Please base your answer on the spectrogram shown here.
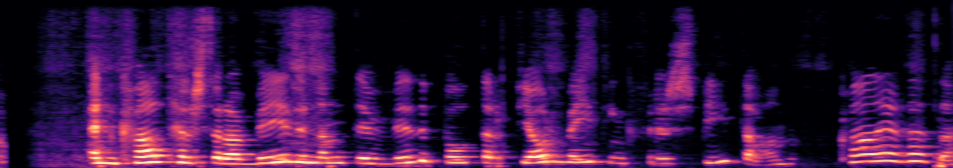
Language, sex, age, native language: Icelandic, female, 12, Icelandic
